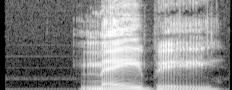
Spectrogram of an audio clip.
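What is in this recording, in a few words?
"maybe", English, male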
